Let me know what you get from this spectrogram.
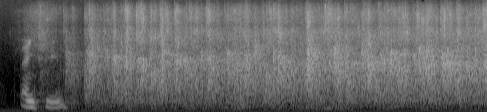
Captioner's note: applause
